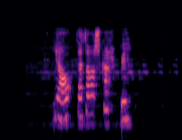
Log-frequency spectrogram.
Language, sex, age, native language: Icelandic, female, 60-69, Icelandic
